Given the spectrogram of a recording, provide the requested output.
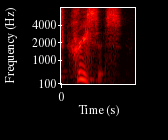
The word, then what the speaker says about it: Croesus: Now, it's spelled C-R-O-E-U-S or something like that, but it's Croesus.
